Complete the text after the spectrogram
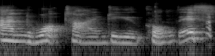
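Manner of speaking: stern, parent-like scolding telling-off tone. Retelling being caught coming home late: imitating daughter scolding like a parent. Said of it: "I hear this voice".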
